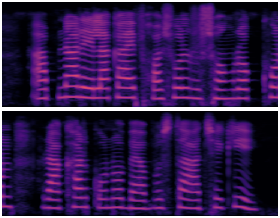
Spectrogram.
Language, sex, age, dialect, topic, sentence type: Bengali, female, 18-24, Northern/Varendri, agriculture, question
